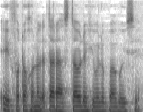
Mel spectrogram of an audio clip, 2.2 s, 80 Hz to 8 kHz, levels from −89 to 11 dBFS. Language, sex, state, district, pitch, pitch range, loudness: Assamese, male, Assam, Kamrup Metropolitan, 120 Hz, 115-125 Hz, -17 LUFS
